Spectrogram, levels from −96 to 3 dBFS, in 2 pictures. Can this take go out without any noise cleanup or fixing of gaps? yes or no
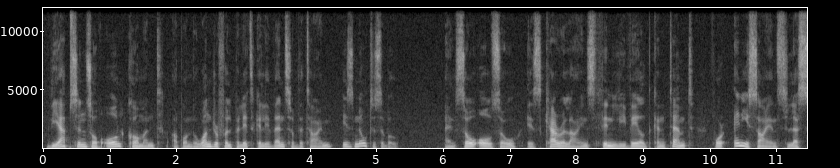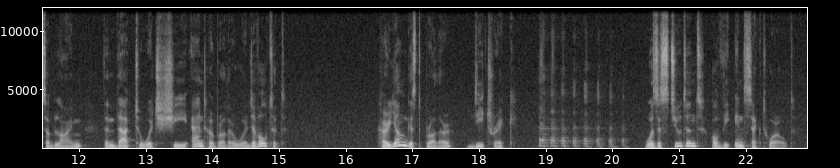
no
